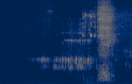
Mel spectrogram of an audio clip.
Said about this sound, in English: And did you just slurp? I did. Wow, you violated a rule, damn it.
